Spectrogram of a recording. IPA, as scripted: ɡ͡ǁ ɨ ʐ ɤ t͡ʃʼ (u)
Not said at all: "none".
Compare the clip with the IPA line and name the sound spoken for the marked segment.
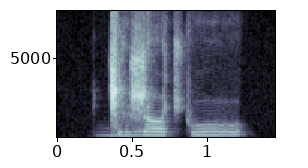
uː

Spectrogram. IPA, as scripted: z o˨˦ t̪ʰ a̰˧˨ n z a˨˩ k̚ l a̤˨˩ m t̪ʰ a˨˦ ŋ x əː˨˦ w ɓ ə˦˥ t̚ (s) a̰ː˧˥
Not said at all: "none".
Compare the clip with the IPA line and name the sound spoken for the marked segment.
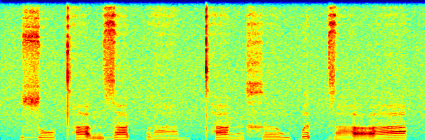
z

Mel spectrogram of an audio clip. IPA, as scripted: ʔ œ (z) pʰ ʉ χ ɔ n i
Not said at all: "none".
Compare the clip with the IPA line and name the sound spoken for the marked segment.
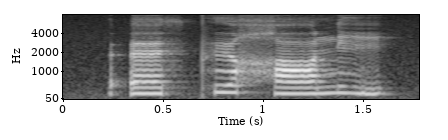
θ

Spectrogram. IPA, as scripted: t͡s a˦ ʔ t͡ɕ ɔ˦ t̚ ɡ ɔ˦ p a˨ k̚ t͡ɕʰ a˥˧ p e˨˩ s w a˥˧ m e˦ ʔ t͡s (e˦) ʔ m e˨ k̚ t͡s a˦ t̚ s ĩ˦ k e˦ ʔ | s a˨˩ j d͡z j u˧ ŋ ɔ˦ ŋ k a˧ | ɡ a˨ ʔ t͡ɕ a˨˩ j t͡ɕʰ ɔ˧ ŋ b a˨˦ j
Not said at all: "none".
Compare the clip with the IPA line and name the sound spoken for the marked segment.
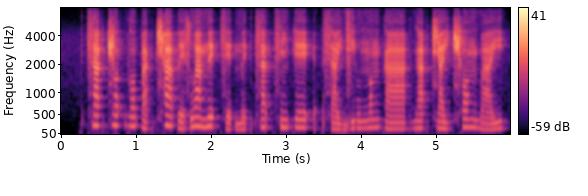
e˨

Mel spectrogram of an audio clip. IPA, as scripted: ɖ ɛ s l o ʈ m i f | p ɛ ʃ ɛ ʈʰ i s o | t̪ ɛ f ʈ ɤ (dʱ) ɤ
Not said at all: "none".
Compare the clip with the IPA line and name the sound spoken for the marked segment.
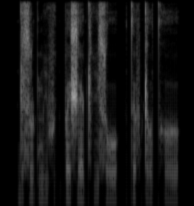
t̪ʰ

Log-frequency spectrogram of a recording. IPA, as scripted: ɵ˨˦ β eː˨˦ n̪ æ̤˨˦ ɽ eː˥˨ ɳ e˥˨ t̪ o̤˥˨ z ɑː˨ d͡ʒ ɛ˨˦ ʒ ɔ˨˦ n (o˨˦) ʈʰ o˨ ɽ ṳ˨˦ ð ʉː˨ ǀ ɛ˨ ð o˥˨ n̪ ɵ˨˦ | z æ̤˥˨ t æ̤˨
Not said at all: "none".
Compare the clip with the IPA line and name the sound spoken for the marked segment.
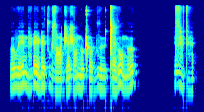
u˨˦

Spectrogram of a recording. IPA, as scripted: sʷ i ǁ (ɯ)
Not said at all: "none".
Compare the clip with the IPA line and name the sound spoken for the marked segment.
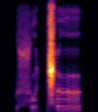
ɯ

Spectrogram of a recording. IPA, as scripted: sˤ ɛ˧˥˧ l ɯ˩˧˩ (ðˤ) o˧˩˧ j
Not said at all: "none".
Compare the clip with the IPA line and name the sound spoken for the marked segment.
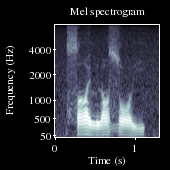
zˤ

